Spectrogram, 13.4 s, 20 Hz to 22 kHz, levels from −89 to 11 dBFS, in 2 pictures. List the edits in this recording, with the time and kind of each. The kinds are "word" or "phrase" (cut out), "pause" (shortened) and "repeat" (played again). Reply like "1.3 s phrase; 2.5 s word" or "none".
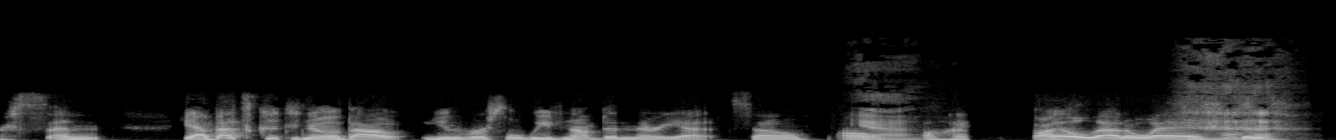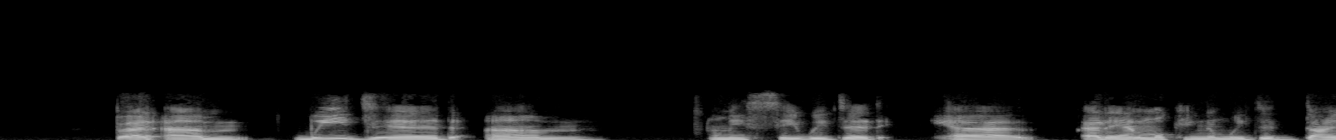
none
